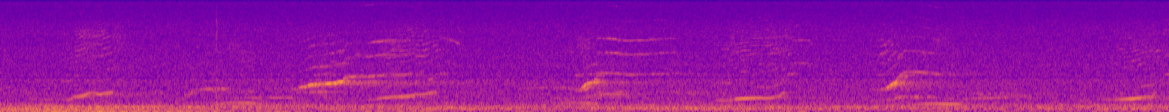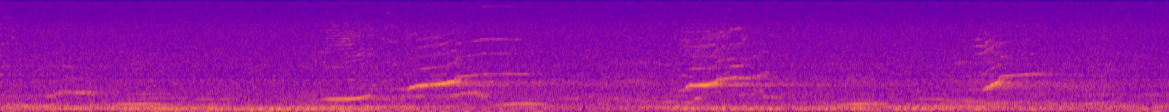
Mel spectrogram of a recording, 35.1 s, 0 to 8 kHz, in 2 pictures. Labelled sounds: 1.5	1.7	humpback whale, 1.7 to 2.0 kHz
4.6	6.9	humpback whale, 0.80 to 3.1 kHz
8.9	10.0	humpback whale, 0.80 to 3.0 kHz
11.0	11.3	humpback whale, 1.9 to 2.7 kHz
11.9	12.2	humpback whale, 1.2 to 2.9 kHz
13.4	14.0	humpback whale, 0.80 to 2.1 kHz
23.8	25.5	humpback whale, 0.80 to 6.8 kHz
27.9	29.1	humpback whale, 0.80 to 2.5 kHz
32.1	33.2	humpback whale, 0.80 to 2.5 kHz

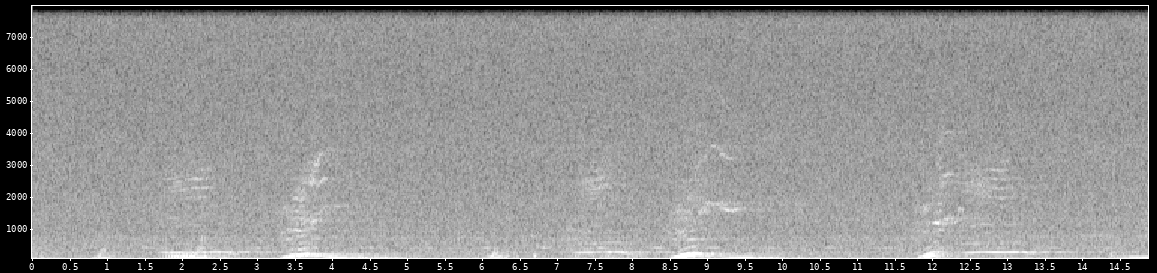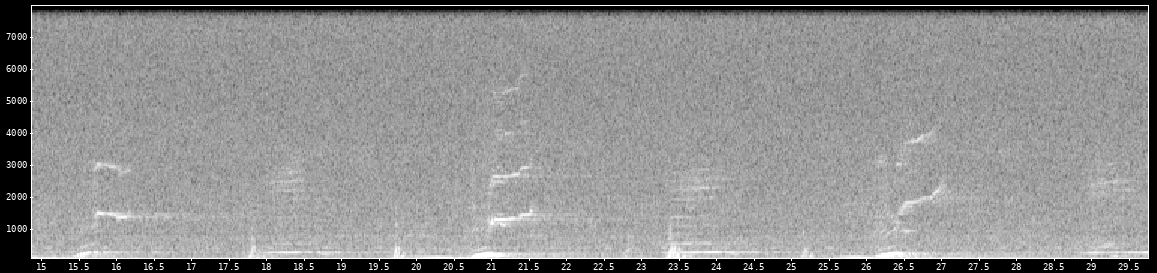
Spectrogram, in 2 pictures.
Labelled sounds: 2.0	2.3	humpback whale, 2.5 to 2.6 kHz
3.5	5.0	humpback whale, 1.2 to 3.5 kHz
7.3	7.7	humpback whale, 2.2 to 2.7 kHz
8.9	9.5	humpback whale, 1.5 to 3.7 kHz
11.9	12.4	humpback whale, 1.1 to 1.5 kHz
15.6	16.3	humpback whale, 1.2 to 3.2 kHz
18.2	18.5	humpback whale, 2.5 to 2.6 kHz
20.9	21.6	humpback whale, 0.96 to 5.4 kHz
23.7	23.9	humpback whale, 2.2 to 2.4 kHz
26.4	27.1	humpback whale, 1.4 to 4.2 kHz
29.1	29.4	humpback whale, 2.4 to 2.6 kHz

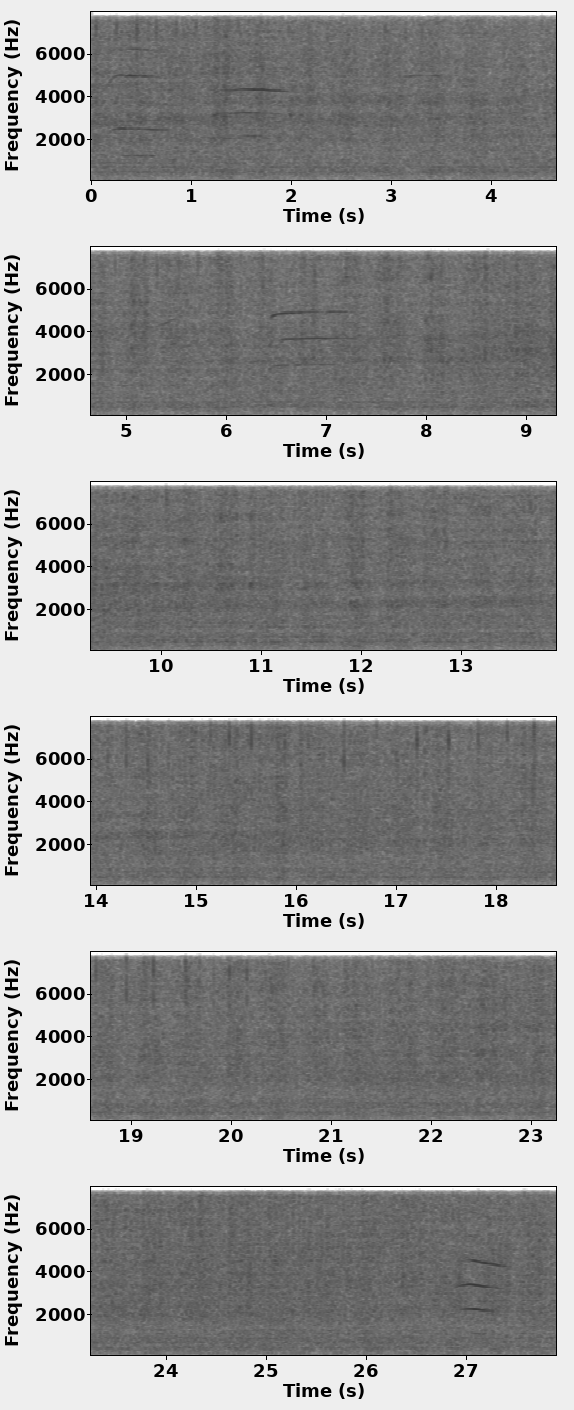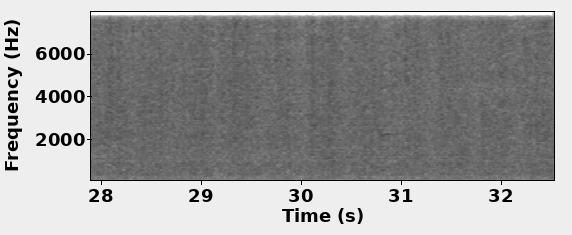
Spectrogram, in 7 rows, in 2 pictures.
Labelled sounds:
0.0	0.9	killer whale, southern resident, call S17, 0.98 to 6.9 kHz
1.1	2.1	killer whale, southern resident, call S16, 1.6 to 8.0 kHz
3.0	3.7	killer whale, southern resident, call S17, 4.7 to 5.1 kHz
6.3	7.5	killer whale, southern resident, call S17, 1.9 to 8.0 kHz
26.8	27.5	killer whale, southern resident, call S16, 1.8 to 8.0 kHz

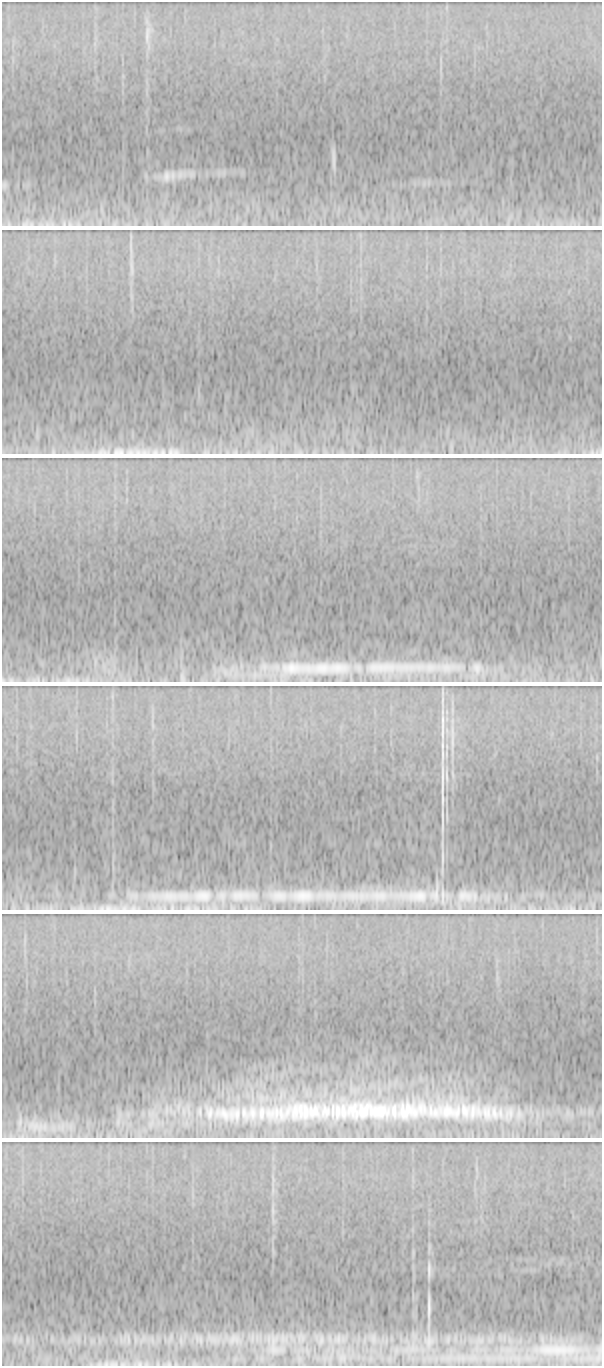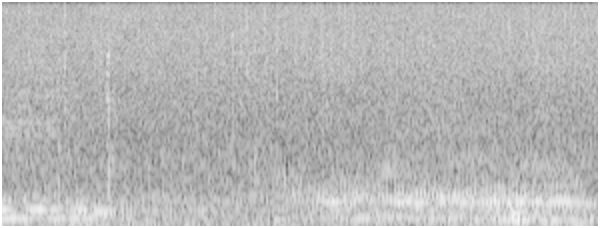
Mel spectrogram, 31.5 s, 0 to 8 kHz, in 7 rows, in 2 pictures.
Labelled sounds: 19.8	20.1	humpback whale, 0.91 to 1.0 kHz

